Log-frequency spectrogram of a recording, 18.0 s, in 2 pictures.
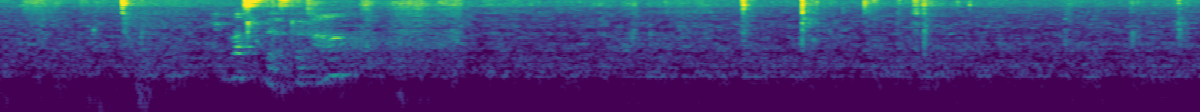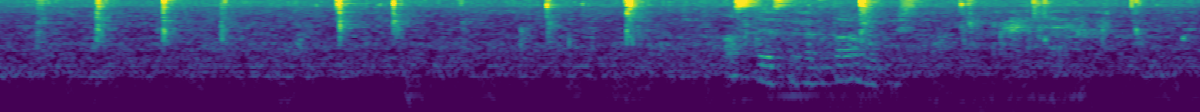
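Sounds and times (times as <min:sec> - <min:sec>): steady low hum: 0:00.0 - 0:18.0
person chewing with mouth clicks: 0:04.7 - 0:14.0, 0:15.4 - 0:18.0
lip smacks: 0:05.5 - 0:07.4, 0:08.4 - 0:14.0.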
